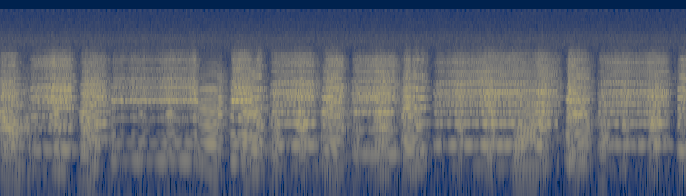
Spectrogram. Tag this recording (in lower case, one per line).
playing accordion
